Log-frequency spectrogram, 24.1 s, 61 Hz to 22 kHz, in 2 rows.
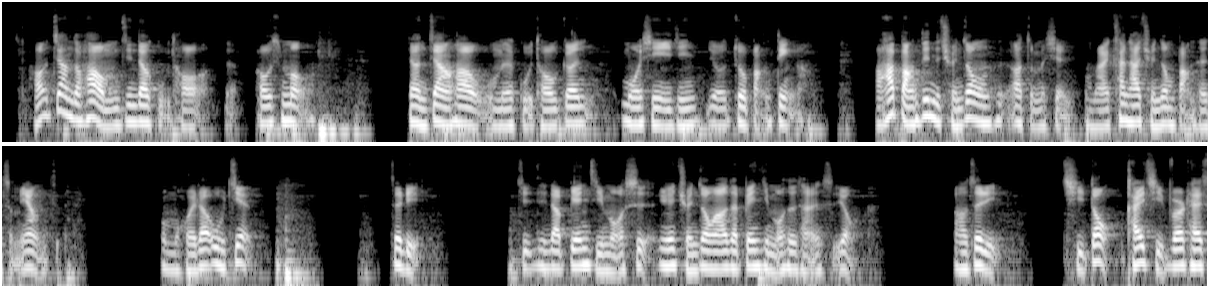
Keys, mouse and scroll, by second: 0.6 click, 1.4 click, 1.8 Tab, 3.2 KP_1, 3.8 click, 4.5 r, 5.4 click, 5.6 r, 6.7 click, 6.9 r, 7.9 click, 8.1 r, 11.3 click, 11.6 click, 12.8 Tab, 14.3 click, 15.7-17.5 drag, 17.8 click, 18.1-21.2 drag, 21.3-24.1 drag.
